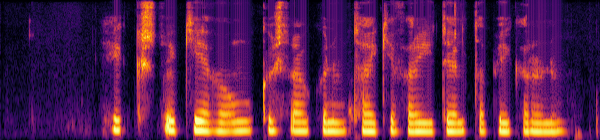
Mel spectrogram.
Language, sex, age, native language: Icelandic, female, 17, Icelandic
